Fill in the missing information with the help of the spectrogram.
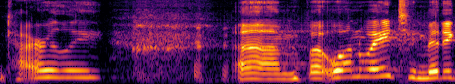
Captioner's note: chuckles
